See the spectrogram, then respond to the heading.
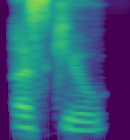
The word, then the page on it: askew: Indian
